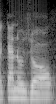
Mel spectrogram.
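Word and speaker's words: 彼女: Rồi tiếp theo, rồi chúng ta tiếp theo ha, nữ xô trong từ bỉ nữ á, đọc là kanojo, thì nữ này là một bộ thế bạn, thành ra mình cứ viết một bộ nó bình thường thôi.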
